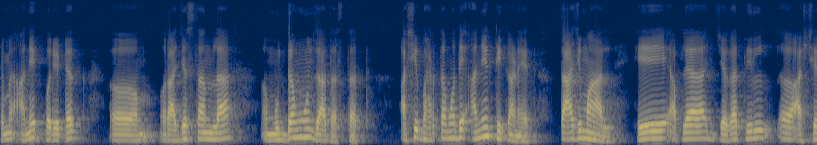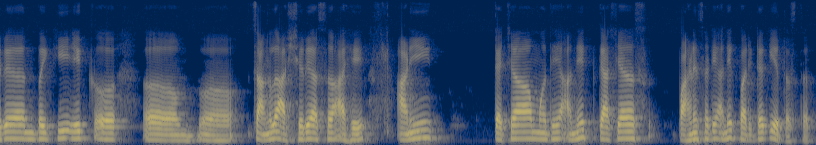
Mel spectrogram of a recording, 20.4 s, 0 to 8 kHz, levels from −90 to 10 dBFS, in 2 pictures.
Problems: none marked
